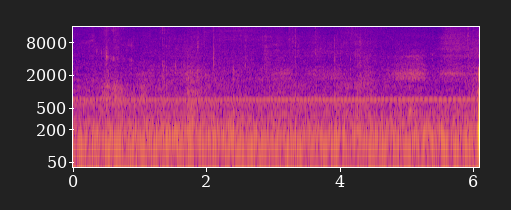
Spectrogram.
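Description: Quiet room tone: a steady low electrical hum with a faint steady whine above it, and no distinct event.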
